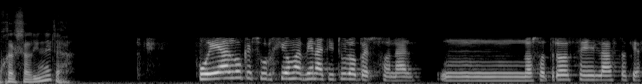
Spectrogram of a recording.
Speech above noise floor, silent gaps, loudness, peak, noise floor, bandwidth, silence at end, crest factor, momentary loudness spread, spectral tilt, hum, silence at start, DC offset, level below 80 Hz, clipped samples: 29 dB; none; -24 LUFS; -8 dBFS; -53 dBFS; 12 kHz; 0 s; 18 dB; 13 LU; -6 dB/octave; none; 0 s; under 0.1%; -54 dBFS; under 0.1%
